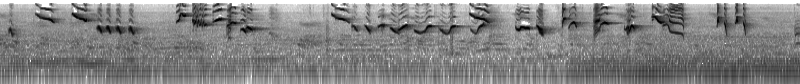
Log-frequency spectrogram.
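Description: Leafbird (cucak hijau) singing a fast, varied string of chirps and whistles, many notes sweeping quickly downward and others warbling up and down, in bursts with short gaps.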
